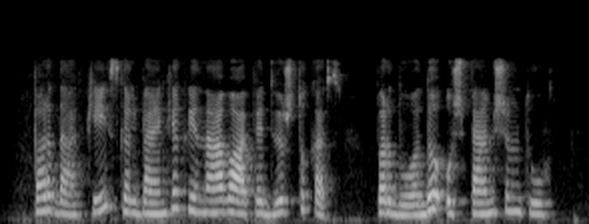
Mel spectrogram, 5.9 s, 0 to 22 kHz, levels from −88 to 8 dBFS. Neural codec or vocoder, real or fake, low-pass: none; real; 7.2 kHz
